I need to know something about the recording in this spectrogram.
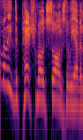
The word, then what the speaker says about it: Depeche Mode: You on the weekend shift, you've been calling Depeche Mode Peachy Mode, and nobody told you? That's how you say it. That's how it looks.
